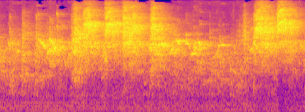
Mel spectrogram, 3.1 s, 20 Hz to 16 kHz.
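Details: Brief burst of several parakeets at around 2pm: bright, scratchy chirps and squeaky notes running together in a steady high chatter.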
